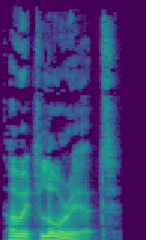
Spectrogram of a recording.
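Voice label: "poet laureate", British English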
